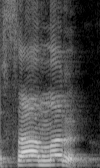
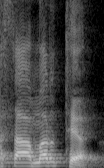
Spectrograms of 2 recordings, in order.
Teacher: आधा रा है तो पहले उच्चारित होगा, तो सामर, मां के बाद रा हल्के से झटके के साथ होगा, चूंकि आधा रा है।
